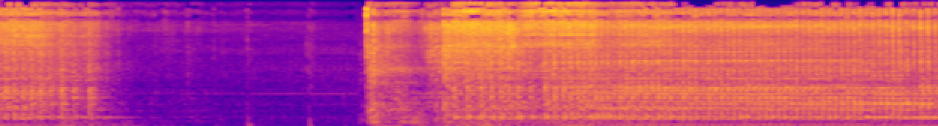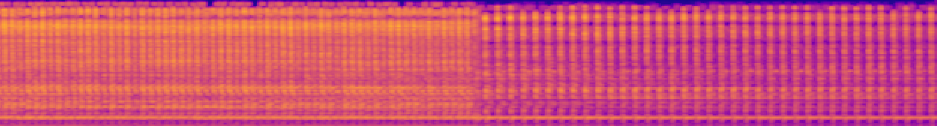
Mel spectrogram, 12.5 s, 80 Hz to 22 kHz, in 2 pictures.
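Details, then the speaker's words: 1962 Ford Falcon replacement engine after rod knock, first run: steady fast metallic knock over rough idle, tinny and echoey, louder as engine rotates; suspected something hitting the oil pan, flywheel checked fine with hairline crack, cause unconfirmed. "So, this engine's I mean, you heard the knocking sound, but it's very tingy and echoey. So, it sounds like it's something hitting the oil pan because it gets louder as the uh engine rotates."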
